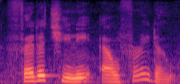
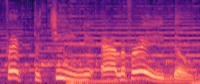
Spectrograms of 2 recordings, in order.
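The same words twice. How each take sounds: First: It is said in his plain accent. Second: It is said in a put-on Italian accent.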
